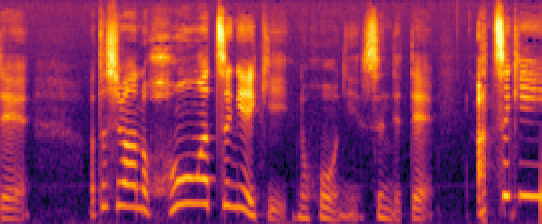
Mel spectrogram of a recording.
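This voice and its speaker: A high-pitched woman's voice with very wide pitch swings, at a fairly slow pace, dry and close with no echo. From Kanagawa, Atsugi. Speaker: podcast co-host. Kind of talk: casual chat. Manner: laughs often.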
